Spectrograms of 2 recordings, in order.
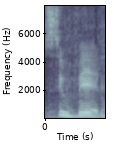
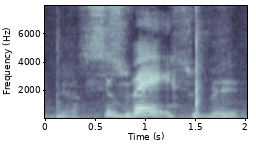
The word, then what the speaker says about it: sous vide: It's not sous vide. What is it called? Sous vide. Sous vide.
